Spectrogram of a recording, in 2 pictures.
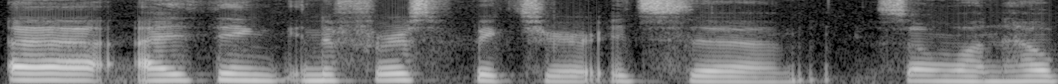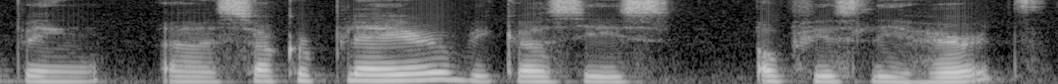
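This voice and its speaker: A woman's voice: fairly low pitch, fairly even intonation, a little slow, mellow. A young woman from the Netherlands, answering exam questions hesitantly with many fillers and restarts. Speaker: exam candidate. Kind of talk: spoken English exam answers.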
